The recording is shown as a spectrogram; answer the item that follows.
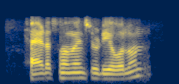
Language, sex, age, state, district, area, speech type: Bengali, male, 30-45, West Bengal, Jhargram, rural, conversation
